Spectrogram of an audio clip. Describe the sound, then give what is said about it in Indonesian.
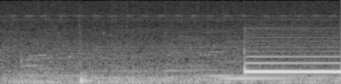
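A telephone ringback tone sounds for an outgoing call: a steady electronic beep switches on abruptly after a stretch of quiet background noise and holds loud until the end. “nah berdering nih manusia satu nih”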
